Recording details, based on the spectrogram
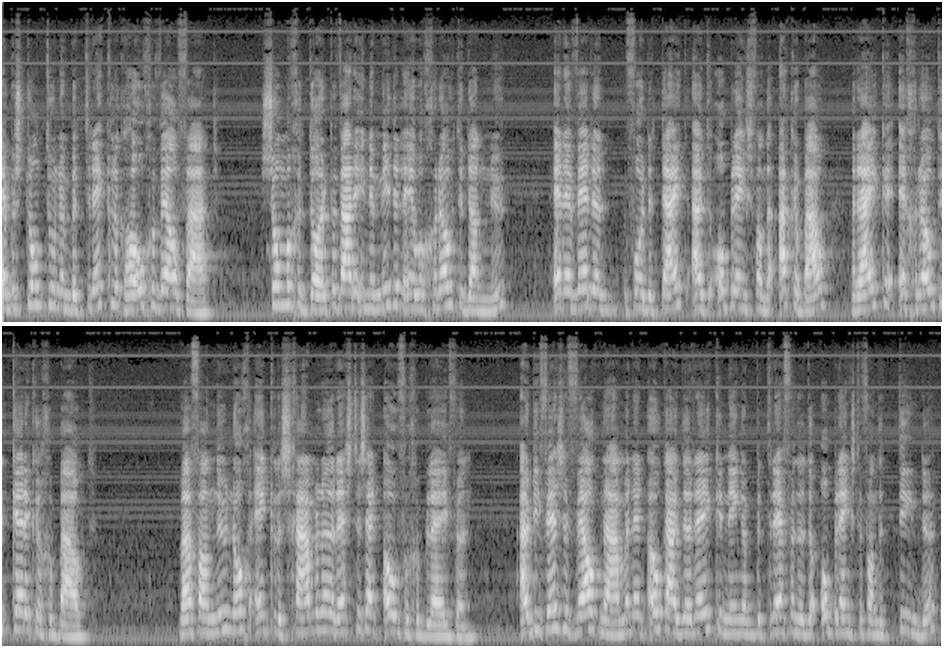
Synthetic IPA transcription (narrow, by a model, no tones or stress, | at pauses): ɛrbəstɔntunənbətrɛkələkɦowχəʋɛlˠvaːrt | sɔməχədɔrpənʋaːɾənɪndəmɪdəleːwəχrowtərdɑnːy | ʔɛnɛrʋɛɹdənvʊːɹdətɛjtœɥt̚dəʔɔp̚brɛŋstfɑndəʔɑkəbaw | rɛjkəʔɛnχrowtəkɛrkənχəbʌwt | ʋaːɹvɑnːynɔχɛŋkələsχaːmələnrɛstəzɛjnowvəɹχəblejvən | ʔœɥt̚divɛɹzəvɛlˠtnaːmənɛnowkœɥt̚dərejkənɪŋənbətrɛfəndədəʔɔb̚brɛŋstəvɑndətində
